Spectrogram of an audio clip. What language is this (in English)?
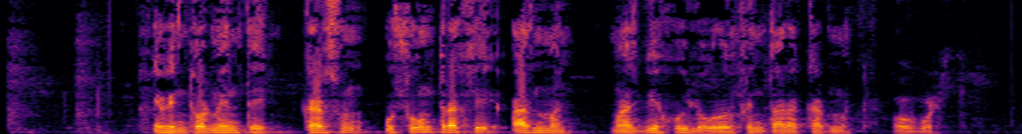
Spanish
